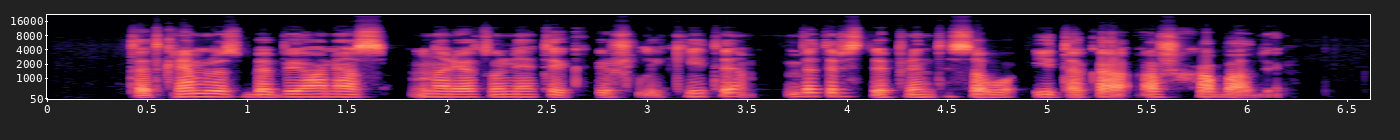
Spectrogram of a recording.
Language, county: Lithuanian, Alytus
